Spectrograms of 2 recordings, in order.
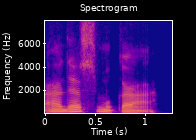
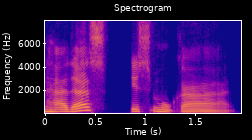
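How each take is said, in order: First: The i sound is dropped, linking the words. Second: The i sound is pronounced before smuka. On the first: The speaker calls it right. "Berarti hadas muhu, hadas muha, hadas muka" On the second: The speaker calls it wrong. "Jangan hadas ismuka"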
